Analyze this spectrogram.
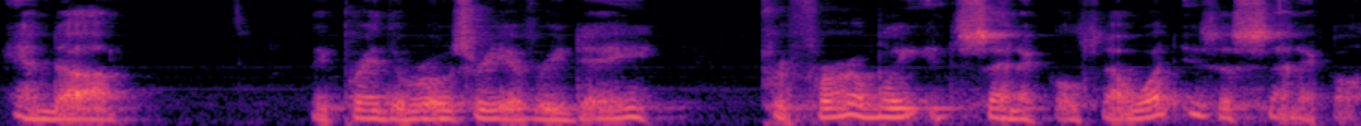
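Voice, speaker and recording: The speech moves at a moderate pace. Room echo can be heard. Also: man. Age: 80s+. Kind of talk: informal talk to a men's group. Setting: church talk, also streamed on video call. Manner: halting, with false starts.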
